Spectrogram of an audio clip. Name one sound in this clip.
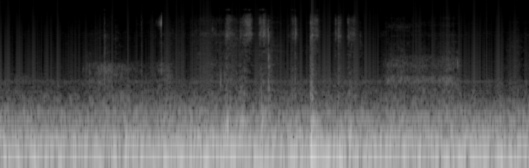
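A hand brushes and taps close by.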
